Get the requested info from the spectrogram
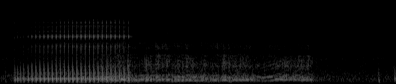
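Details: Two tired English bulldogs sleeping indoors; a rapid, rhythmic snore of about four pulses per second, buzzy and purr-like with a steady hum, fading to quieter breathing after the first second and a half.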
